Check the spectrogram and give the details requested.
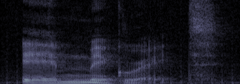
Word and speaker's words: immigrate: slightly and the other one is with an e sound lift your tongue up slightly not too high just around the sharp edge of your top teeth and immigrate immigrate so we have e emigrate immigrate when you leave your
